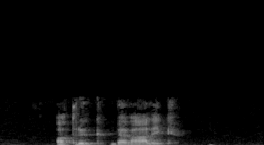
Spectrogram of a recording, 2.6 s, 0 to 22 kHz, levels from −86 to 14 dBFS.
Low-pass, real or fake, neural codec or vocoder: 7.2 kHz; real; none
